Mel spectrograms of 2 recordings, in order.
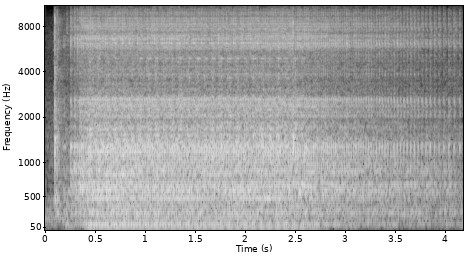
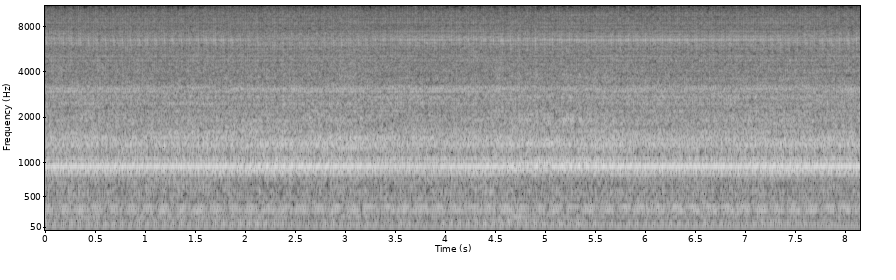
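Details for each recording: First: Ryobi 4x36 inch benchtop belt sander, just over a year old, starts up with a dry regular clicking about four times a second from a damaged roller bearing; fix is bearing replacement. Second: Ryobi 4x36 bench top sander, just over a year old, after replacing a burnt bearing that caused loud clicking; steady motor hum with a clear high tone and even belt hiss, no clicking or knocking: normal running.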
